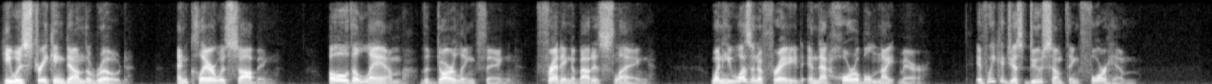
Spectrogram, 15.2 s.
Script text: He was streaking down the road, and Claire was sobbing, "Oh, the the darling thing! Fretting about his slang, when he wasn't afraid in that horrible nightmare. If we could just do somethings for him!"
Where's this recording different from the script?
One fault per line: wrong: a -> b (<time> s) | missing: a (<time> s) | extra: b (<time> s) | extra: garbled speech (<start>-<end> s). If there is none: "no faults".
extra: lamb (4.5 s)
wrong: somethings -> something (13.0 s)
